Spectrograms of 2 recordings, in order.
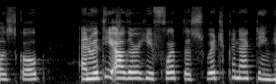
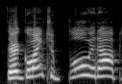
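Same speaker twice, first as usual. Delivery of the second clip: high, raised cry of alarm; alarmed yell; 7 semitones higher, 4 dB louder than usual. A narrator's reading. Ground control fearing for the hotel, alarmed yell. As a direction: yell out the danger. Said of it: "yelled ground control".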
